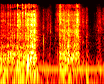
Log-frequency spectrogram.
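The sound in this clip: Tarot cards shuffled and drawn, heard as two soft riffling, rustling bursts separated by a short pause, faint and with no talk.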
